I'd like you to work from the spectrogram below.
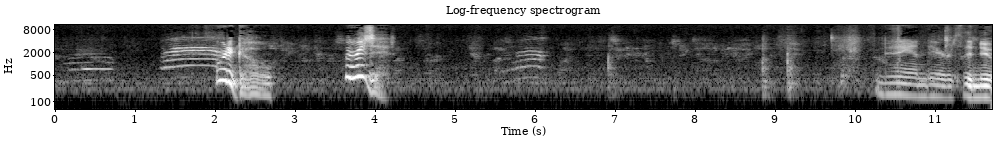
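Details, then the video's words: Siamese cats indoors at feeding time, loudly demanding their food. Short, bent meows and squeaky cries come in scattered bursts, ending with a low, drawn-out wail. A man speaks in between and there are some clattering household noises. "Siamese noisemakers"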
